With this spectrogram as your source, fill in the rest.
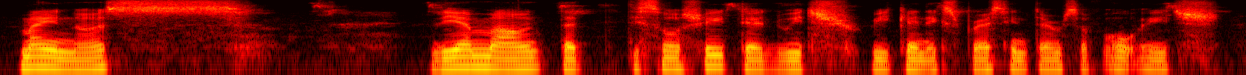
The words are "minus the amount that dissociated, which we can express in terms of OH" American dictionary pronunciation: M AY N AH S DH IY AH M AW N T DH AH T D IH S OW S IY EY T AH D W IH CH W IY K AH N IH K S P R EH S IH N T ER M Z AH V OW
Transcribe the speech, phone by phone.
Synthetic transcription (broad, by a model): M AY N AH S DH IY AH M AW N T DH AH T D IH S OW SH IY EY T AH D W IH CH W IY K AH N IH K S P R EH S IH N T ER M S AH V OW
